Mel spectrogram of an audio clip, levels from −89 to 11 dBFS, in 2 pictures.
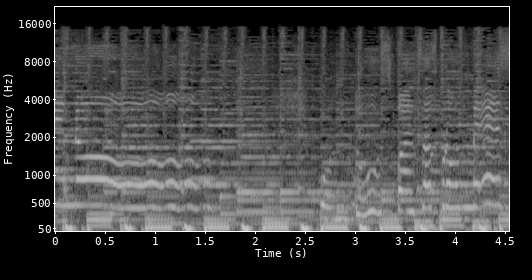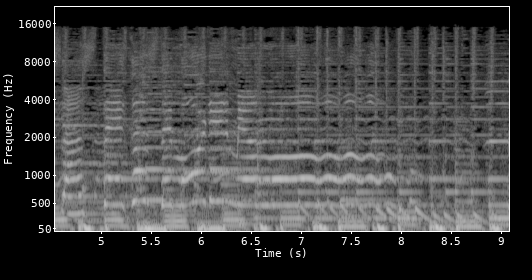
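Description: No dropouts, glitches, distortion or level problems turn up anywhere in the recording.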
